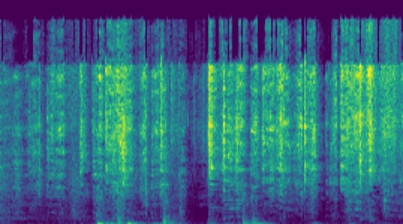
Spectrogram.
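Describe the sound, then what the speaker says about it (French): Eggs and sugar for carrot cake batter are mixed in a bowl with a utensil, close rhythmic scraping and clinking strokes with a short pause midway. "après les œufs, il faut mélanger un tout petit peu et en même temps, on met le sucre"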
